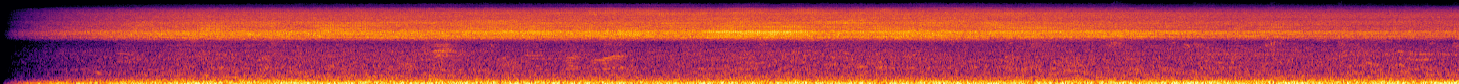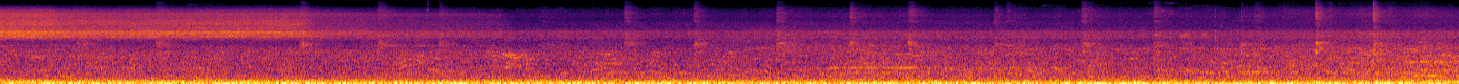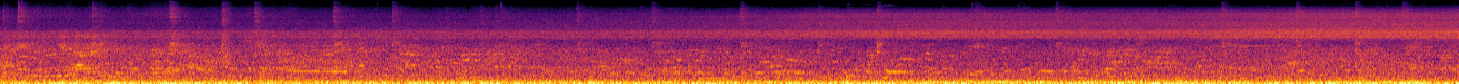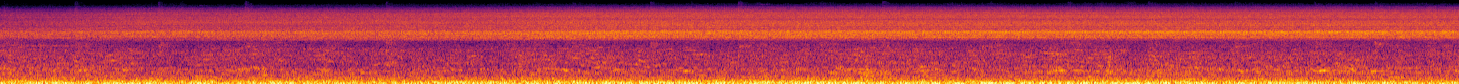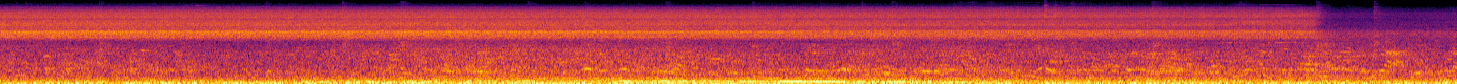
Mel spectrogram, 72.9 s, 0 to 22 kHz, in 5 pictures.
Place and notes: in the Park, next to the traditional market, Traffic Sound, Cicadas cry
Binaural recordings, Sony PCM D50
New Taipei City, Taiwan, 20 June, 10:42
